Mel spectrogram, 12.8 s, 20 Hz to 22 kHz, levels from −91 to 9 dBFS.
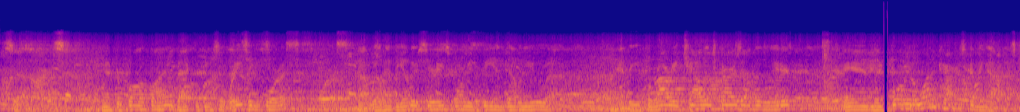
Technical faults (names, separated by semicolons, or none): gap at a join of encoded pieces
